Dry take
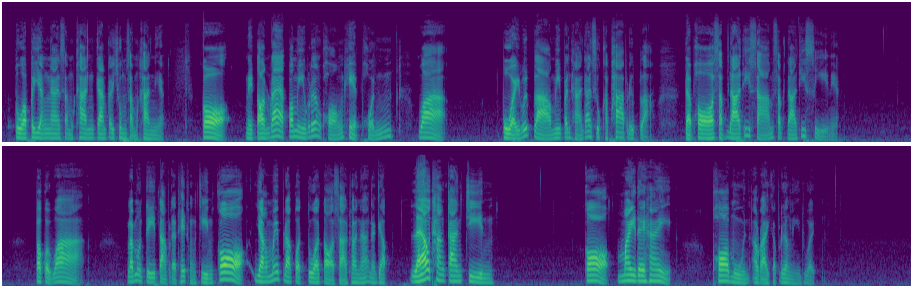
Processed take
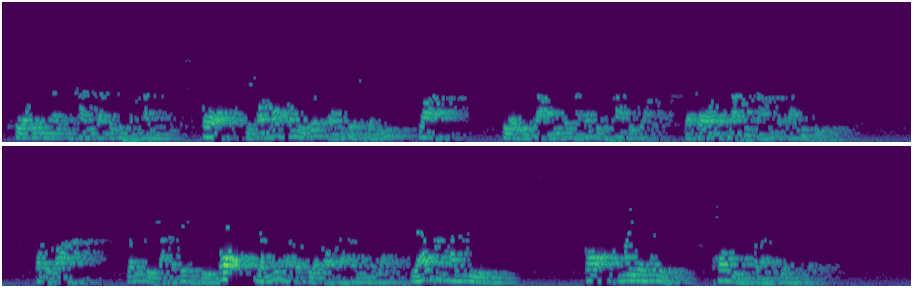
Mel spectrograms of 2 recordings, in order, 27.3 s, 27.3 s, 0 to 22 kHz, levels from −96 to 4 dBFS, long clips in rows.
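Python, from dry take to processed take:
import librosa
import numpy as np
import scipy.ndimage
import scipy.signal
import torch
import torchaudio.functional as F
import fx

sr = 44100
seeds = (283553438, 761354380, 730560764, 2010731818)

y = fx.low_shelf(x, sr, hz=130.0, db=9.0)
y = fx.rev_gated(y, sr, seeds[0], gate_ms=430, shape='falling', drr_db=0.5)
y = fx.quant_companded(y, sr, bits=2, at=(16.92, 17.97))
y = fx.spec_topn(y, sr, count=8)
y = y * 10.0 ** (-8.5 / 20.0)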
